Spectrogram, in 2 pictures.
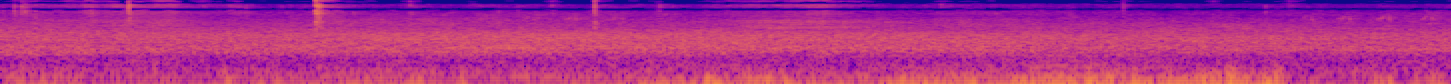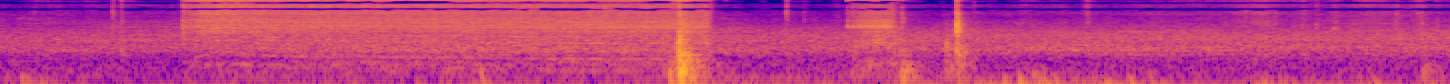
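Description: Cordless drill driving a one-inch screw through a metal Z-clip into the wooden tabletop: the motor runs steadily for about two seconds, ending in a sharp click, with a smaller click a second later. A low rumble comes before it.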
